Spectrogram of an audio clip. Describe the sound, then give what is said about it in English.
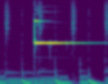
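A single clear bell ding, marking the stop of an exercise in a workout, rings out at full strength and hangs with a long, bright sustained tone over a steady background of rhythmic music, with no talking. “There's a handy little bell sound too.”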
